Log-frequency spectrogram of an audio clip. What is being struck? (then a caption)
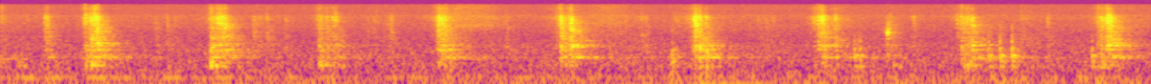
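Large round metal cookie tin, lid edge. A large, round Harry London metal cookie tin with a blue frosted-print lid, hollow and closed, is held and tapped around the lid edge with long painted nails and fingertips. Bright, clicky metallic taps come in bursts about once a second, each with a short, hollow ring. A faint low hum sits underneath.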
